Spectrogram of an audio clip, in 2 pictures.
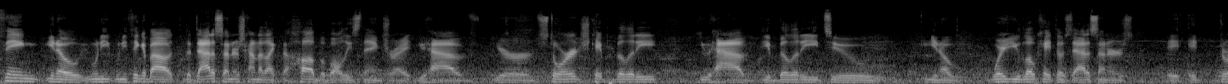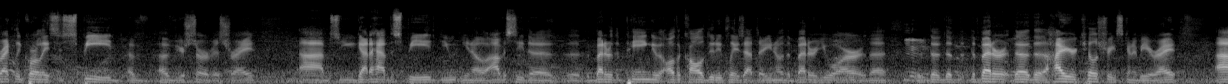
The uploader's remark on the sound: LIVE AT GSX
